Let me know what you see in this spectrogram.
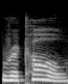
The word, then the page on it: recall: American English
